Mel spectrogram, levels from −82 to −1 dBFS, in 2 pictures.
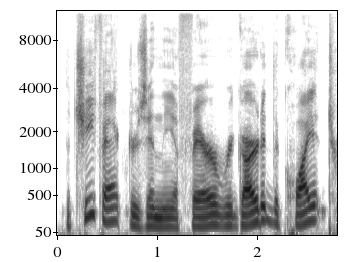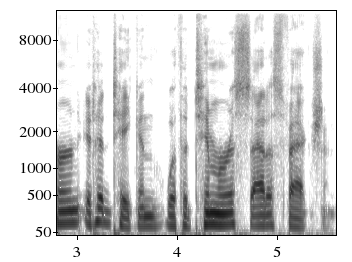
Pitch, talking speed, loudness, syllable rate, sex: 125 Hz, 180 wpm, -19 LUFS, 5.0 syllables/s, male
